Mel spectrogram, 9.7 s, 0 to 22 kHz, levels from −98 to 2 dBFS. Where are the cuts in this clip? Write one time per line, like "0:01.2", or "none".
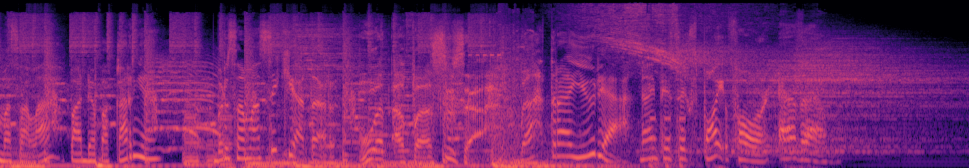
none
